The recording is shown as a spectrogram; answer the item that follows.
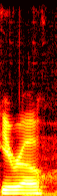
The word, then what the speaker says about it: gyro: to pronounce the food, I'm pretty sure it's euro, but like Gyros. I know it looks like gyros, but I know it. I've been told multiple times it's pronounced euro, or I know I pronounce it kind of funny. It almost sounds like I'm saying euro, like the dollar amount or whatever.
